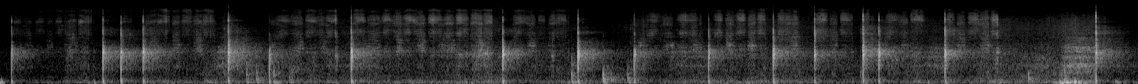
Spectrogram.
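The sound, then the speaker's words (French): Writing by hand during a lecture as an osmotic pressure equation is set down: many sharp tapping and scratching strokes in an uneven rhythm, fairly clear over a soft background hiss, with no talk. “Donc j'écris l'équilibre de pression osmotique.”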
